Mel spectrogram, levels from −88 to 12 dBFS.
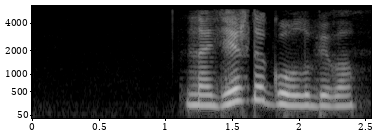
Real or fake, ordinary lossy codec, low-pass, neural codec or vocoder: real; AAC, 24 kbps; 5.4 kHz; none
